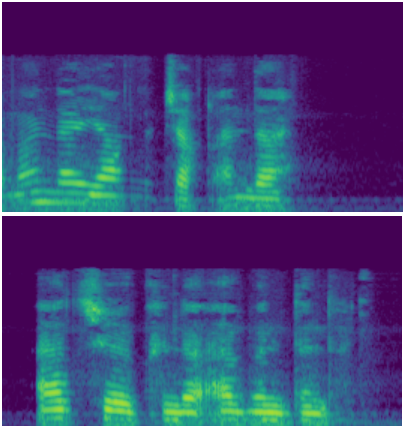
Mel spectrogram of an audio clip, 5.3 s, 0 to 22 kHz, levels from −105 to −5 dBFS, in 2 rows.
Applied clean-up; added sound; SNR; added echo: neural mask model RNNoise.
